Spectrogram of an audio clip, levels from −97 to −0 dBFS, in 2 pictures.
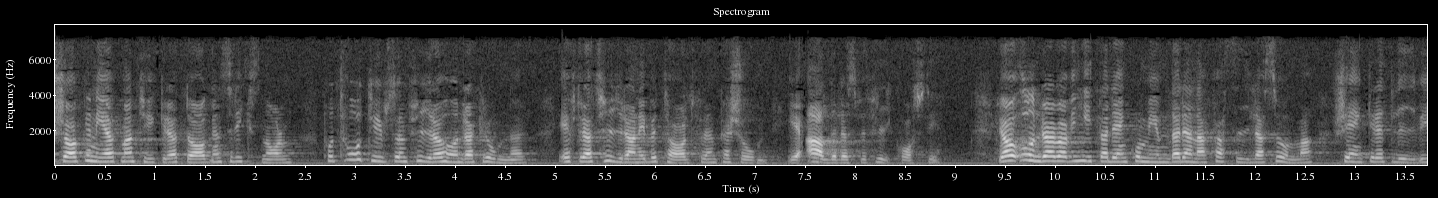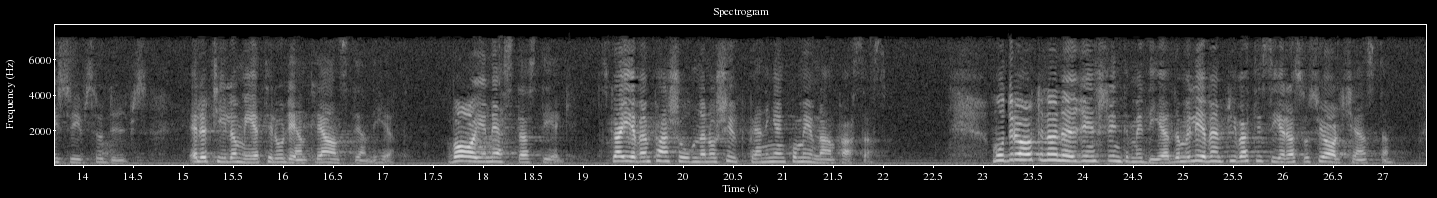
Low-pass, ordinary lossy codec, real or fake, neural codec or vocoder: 7.2 kHz; AAC, 32 kbps; real; none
